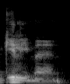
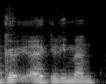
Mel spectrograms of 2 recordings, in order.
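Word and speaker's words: Guilliman: Ich dachte früher mal, das heißt Guillaume. – Es wird Guillaume ausgesprochen. Ja, aber wenn du dir die Hörbücher anhörst, Gilliman.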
